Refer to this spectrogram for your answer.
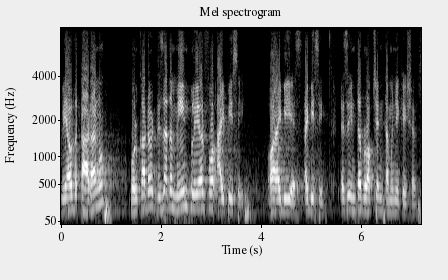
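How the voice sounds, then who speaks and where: With an Indian accent, a man speaks at a fairly quick pace in a fairly high voice, with ordinary pitch variation. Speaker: tech meetup speaker. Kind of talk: technical presentation. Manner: fast.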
